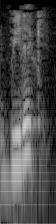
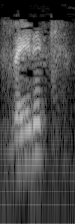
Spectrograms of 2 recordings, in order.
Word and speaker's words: Vedic: Did I pronounce it right? Vedic? – Well, actually, it's called Vedic.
